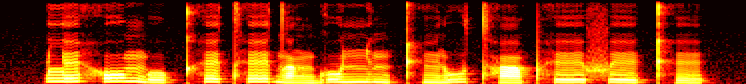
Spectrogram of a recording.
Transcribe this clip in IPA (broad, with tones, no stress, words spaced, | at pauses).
le˦hoː˦ŋoː˨ kʰe˦˨tʰeː˦ dã˨ŋɡoː˦ɲɪ˦˨ŋ kʰĩ˨ɾuː˦tʰã˨ pʰeː˦fe˦˨kʰe˨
